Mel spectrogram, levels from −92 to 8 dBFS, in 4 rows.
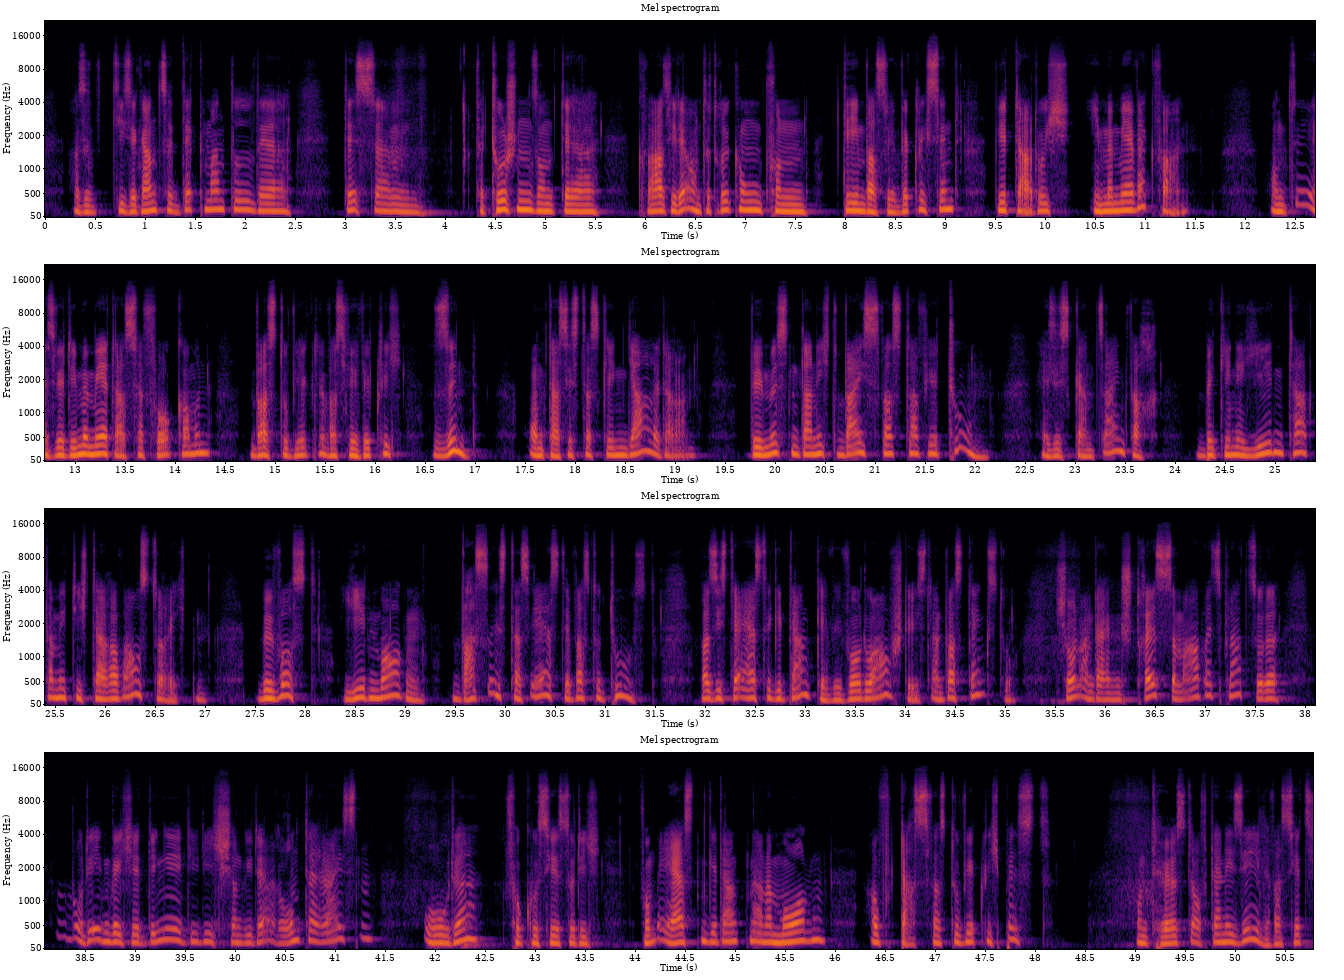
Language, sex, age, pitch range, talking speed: German, male, 50-69, 140-180 Hz, 145 wpm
